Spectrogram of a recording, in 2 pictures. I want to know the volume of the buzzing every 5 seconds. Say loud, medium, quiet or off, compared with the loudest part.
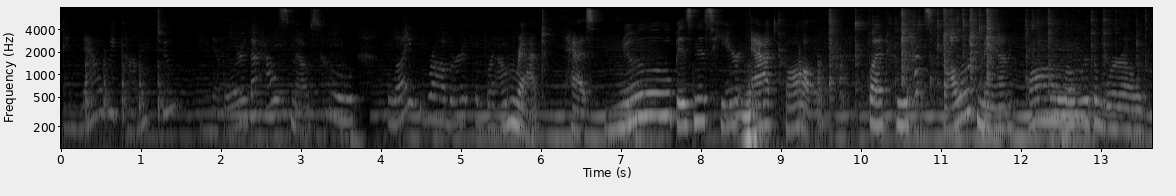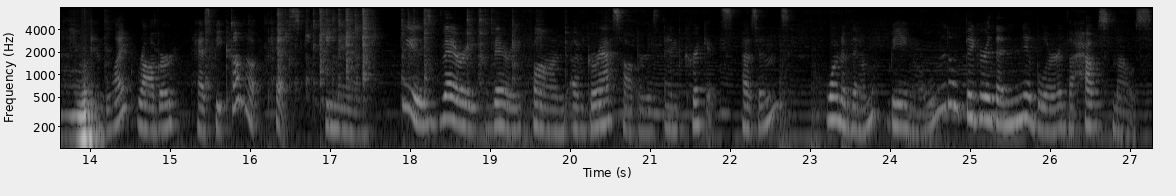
quiet, medium, loud, quiet, quiet, quiet.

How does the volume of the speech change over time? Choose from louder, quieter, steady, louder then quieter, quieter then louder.
louder.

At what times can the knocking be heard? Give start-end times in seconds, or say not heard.
0.2-1.3, 9.2-10.8, 22.6-23.6.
